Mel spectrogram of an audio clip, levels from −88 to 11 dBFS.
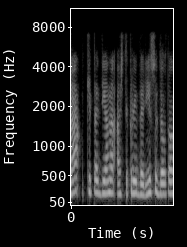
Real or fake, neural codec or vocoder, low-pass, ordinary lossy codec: fake; codec, 16 kHz, 2 kbps, FreqCodec, smaller model; 7.2 kHz; AAC, 64 kbps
